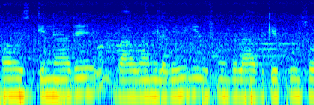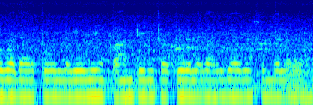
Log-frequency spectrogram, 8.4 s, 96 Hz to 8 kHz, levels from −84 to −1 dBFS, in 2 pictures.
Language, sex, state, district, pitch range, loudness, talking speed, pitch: Hindi, male, Bihar, Sitamarhi, 135-140 Hz, -37 LUFS, 200 wpm, 140 Hz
